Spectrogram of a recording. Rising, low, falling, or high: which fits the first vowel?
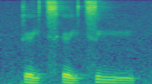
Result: low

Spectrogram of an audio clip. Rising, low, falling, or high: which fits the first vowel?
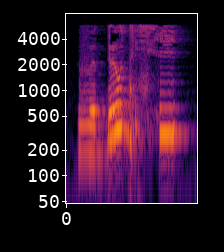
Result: low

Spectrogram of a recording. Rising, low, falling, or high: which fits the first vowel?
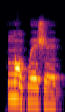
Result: falling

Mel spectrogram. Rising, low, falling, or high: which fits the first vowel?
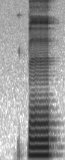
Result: high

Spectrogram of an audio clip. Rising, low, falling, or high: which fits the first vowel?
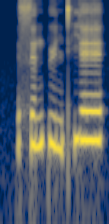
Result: rising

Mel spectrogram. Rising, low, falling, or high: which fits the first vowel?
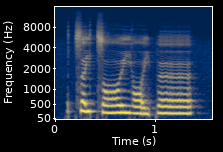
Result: high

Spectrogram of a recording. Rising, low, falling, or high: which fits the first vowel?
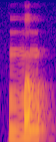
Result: high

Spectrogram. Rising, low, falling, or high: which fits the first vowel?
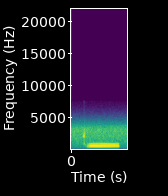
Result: falling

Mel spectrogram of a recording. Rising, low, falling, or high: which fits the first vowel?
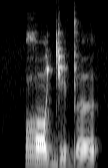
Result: high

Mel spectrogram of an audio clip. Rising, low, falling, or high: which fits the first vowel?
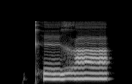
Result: low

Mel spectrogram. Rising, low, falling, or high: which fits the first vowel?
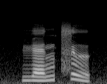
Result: rising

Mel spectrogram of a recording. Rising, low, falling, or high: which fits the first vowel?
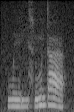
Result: low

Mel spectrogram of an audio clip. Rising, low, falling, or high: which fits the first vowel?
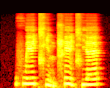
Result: high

